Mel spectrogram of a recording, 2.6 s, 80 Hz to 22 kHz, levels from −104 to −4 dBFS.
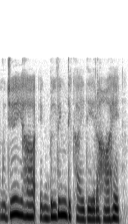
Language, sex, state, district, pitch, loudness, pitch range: Hindi, female, Arunachal Pradesh, Longding, 200 Hz, -11 LUFS, 170-215 Hz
